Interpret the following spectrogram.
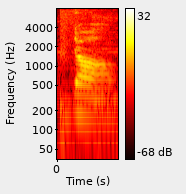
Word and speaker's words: Dahl: this Midwestern actress had a last name pronounced doll and that she was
